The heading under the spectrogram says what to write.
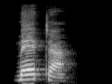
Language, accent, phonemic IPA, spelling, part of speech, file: Swahili, Kenya, /ˈmɛ.tɑ/, meta, noun, Sw-ke-meta.flac
- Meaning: alternative form of mita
